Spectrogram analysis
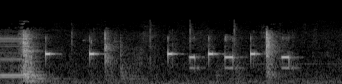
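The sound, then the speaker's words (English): Telephone keypad dialing tones: a rapid series of about a dozen short, clipped beeps at shifting pitches, keyed in an uneven rhythm and heard alone without voices. “Now it's a regular phone dial tone. Sweet. So I'll dial”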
